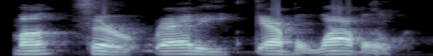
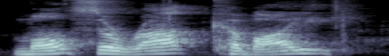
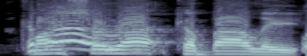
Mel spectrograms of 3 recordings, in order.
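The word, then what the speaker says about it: Montserrat Caballé: You'll just get some robot pronouncing Montserrat Gabble Wabble. Montserrat Gabali. – Yeah. Gabali. Montserrat Gabali.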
